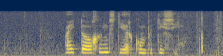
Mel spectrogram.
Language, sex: Afrikaans, female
